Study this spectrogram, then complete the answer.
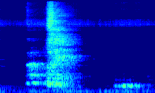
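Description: One sudden sneeze bursts out in a quiet classroom lecture, sharp and breathy, followed by a faint murmur.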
